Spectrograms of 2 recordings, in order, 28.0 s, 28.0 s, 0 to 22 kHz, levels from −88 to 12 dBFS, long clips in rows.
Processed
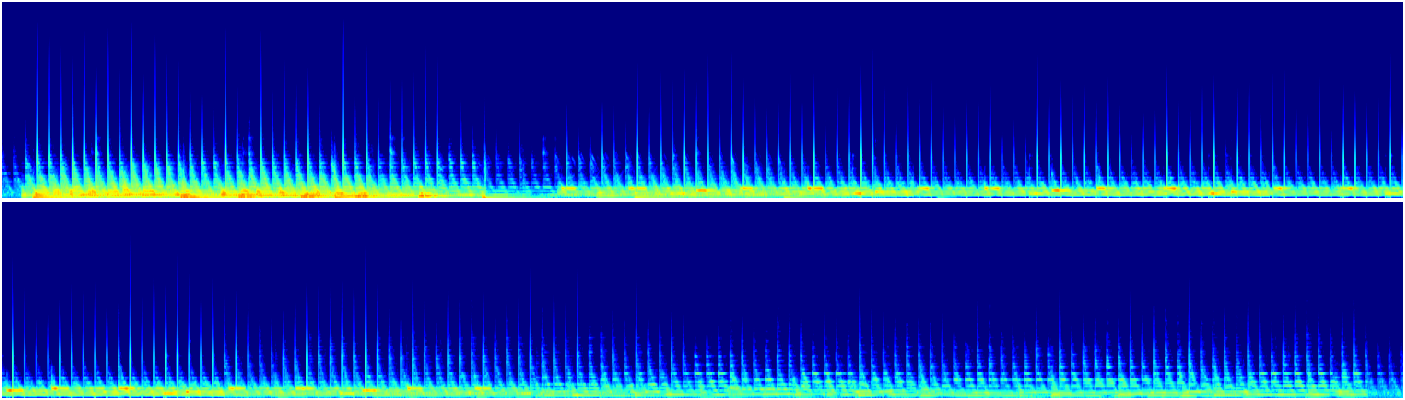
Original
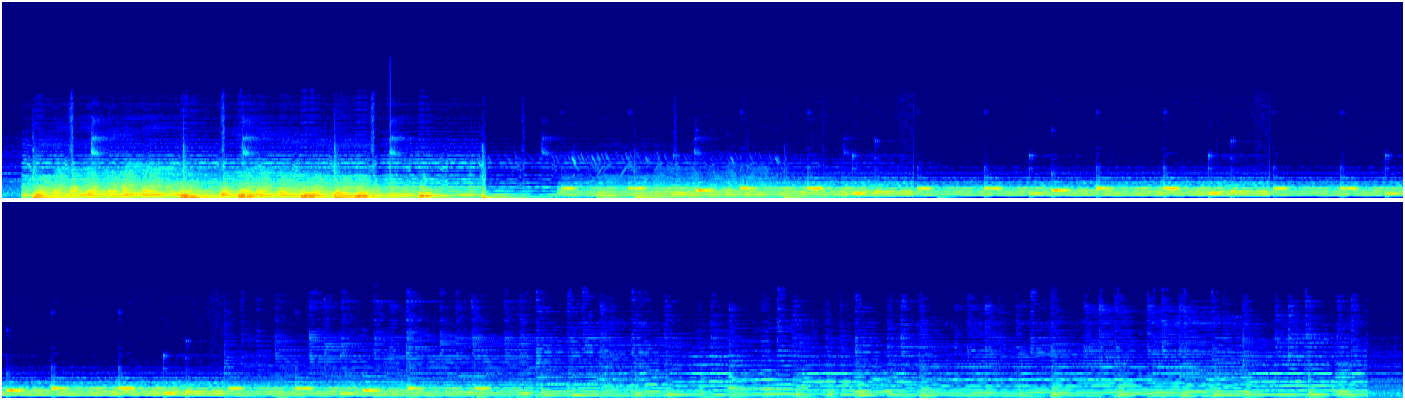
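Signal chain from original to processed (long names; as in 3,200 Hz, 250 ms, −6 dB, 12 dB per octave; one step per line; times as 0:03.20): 0:23.53–0:25.96: comb filter 6.1 ms, depth 61%
auto-filter low-pass saw down 8.5 Hz 600–4,700 Hz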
